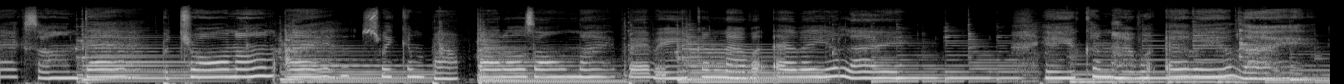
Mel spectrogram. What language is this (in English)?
Chinese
